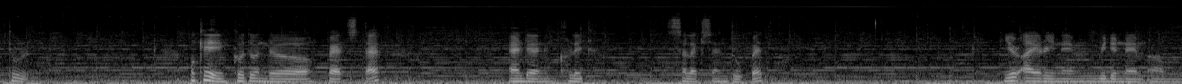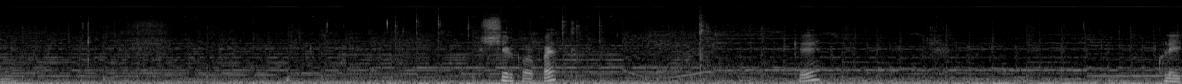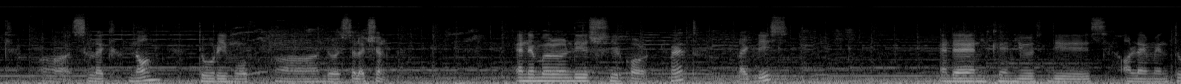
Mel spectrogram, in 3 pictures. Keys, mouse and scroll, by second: 4.1 click, 8.6 click, 10.2 click, 15.5-18.5 typing, 18.7 Return, 24.2 click, 30.7 click.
